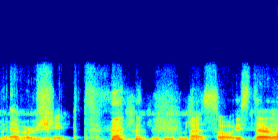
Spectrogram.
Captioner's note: laughing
